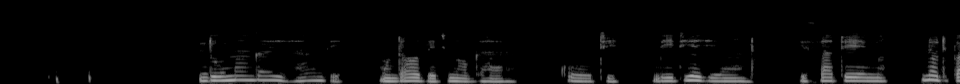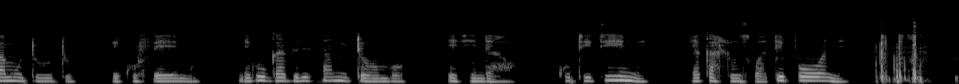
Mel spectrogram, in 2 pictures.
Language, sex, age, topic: Ndau, female, 36-49, health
